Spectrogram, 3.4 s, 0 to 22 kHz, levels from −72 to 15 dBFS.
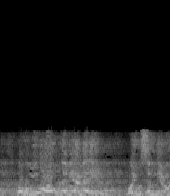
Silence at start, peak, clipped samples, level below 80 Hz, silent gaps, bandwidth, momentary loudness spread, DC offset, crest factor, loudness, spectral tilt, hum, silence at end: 0 s; -2 dBFS; under 0.1%; -42 dBFS; none; 8 kHz; 7 LU; under 0.1%; 10 dB; -13 LUFS; -3.5 dB/octave; none; 0 s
